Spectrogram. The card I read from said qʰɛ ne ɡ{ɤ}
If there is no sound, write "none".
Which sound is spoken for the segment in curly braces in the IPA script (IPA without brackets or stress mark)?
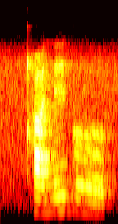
ɤ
